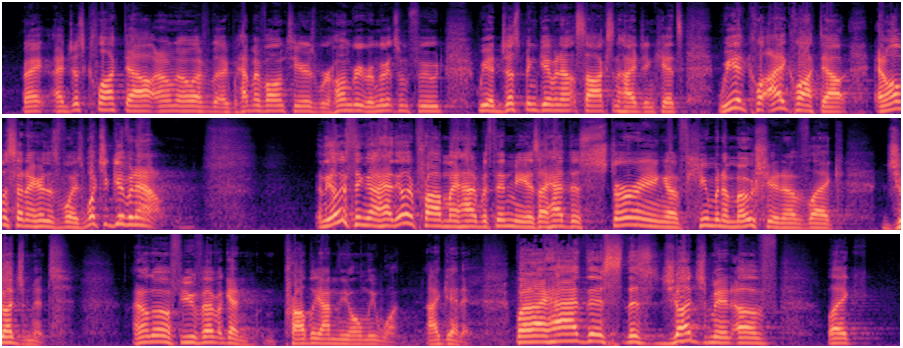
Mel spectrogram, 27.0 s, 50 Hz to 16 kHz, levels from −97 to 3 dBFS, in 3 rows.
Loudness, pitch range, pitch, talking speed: -19 LUFS, 155-195 Hz, 170 Hz, 220 wpm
